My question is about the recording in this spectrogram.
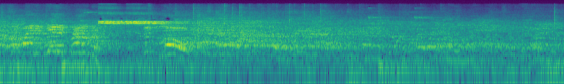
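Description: Basketball dribbled on a hardwood gym floor during a game, echoing in a large hall, with voices from players and spectators. A brief high-pitched squeal comes about a second and a half in, and the loudest moment follows near the middle.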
